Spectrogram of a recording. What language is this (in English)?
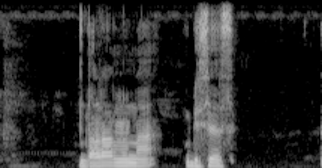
Santali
